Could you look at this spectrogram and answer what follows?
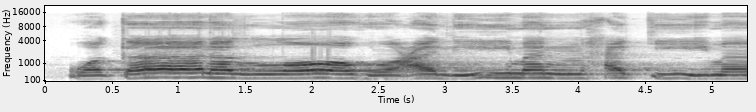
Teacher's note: حکیمہ کی میں یا مدہ ہے، اسے 1 الف کے برابر کھینچیں گے، اور یہاں پر وقف کریں گے تو 1 زبر کے ساتھ الف پڑھیں گے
